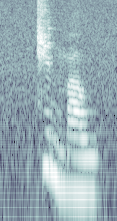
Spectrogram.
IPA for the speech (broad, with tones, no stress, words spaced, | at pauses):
t͡ɕi˥˨nma˩w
